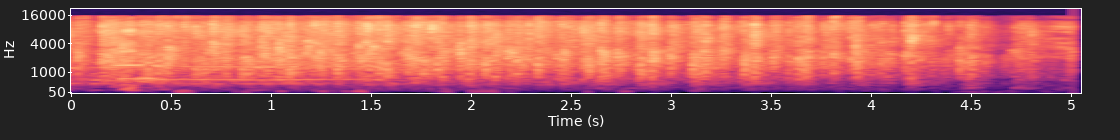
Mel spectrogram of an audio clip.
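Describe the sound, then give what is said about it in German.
A live audience at a live recording, in a room full of people, applauds to show how many are present: dense overlapping claps form a steady, loud wash of sound that holds for several seconds before easing slightly at the end. “Applaus”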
